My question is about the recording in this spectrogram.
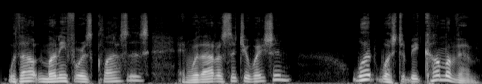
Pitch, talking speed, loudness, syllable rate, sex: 140 Hz, 175 wpm, -19 LUFS, 6.0 syllables/s, male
